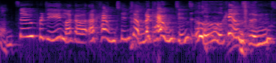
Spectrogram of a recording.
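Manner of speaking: very high, loud, dainty, prim British princess voice. Imitating how another player used to sound: mocking pretty British accent. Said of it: "That's what you sounded like".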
